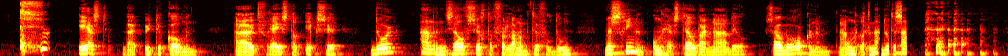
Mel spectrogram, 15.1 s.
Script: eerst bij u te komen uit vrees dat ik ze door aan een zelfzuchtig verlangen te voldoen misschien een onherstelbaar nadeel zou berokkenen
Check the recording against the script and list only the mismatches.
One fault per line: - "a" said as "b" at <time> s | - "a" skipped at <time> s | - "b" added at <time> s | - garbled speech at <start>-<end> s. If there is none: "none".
- garbled speech at 12.6-13.6 s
